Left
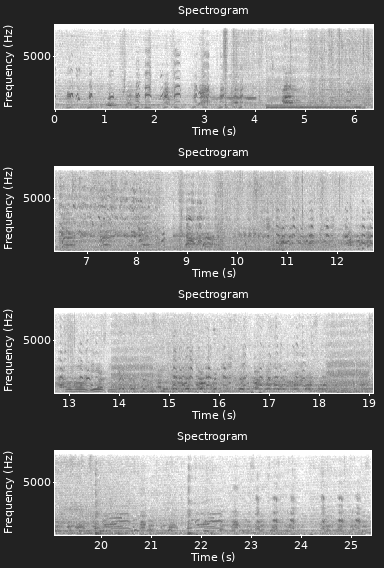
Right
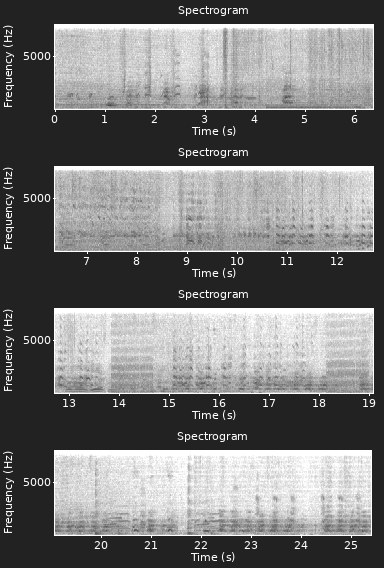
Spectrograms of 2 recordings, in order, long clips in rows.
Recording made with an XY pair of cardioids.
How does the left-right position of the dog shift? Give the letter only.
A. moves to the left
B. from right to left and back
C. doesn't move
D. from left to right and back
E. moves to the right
B.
